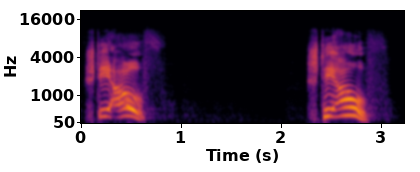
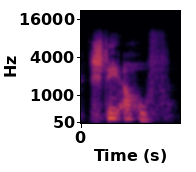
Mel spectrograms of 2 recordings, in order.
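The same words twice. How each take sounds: First: Higher and louder with each call; building command. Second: A much softer, urging call to get up; soft insistence. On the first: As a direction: call them to their feet ever more forcefully. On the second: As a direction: coax them to their feet gently. Quiet repeat of the command. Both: Acted.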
